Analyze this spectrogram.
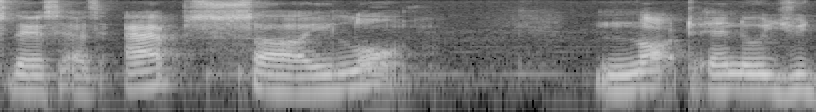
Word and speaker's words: epsilon naught: comes the medium this is Absolem on i pronounce this as epsilon naught and ough d not usually four zero epsilon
